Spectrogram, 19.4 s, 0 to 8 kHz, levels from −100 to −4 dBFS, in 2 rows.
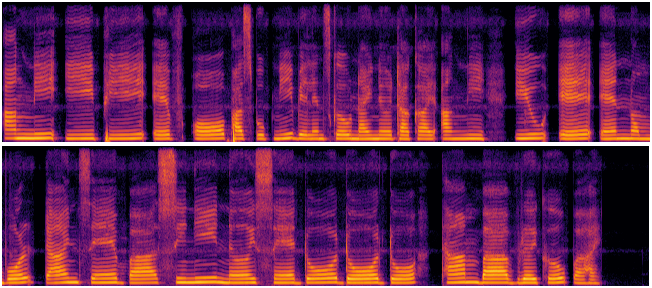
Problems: none marked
